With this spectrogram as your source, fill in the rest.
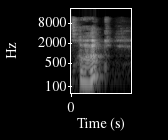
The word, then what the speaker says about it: TeX: LaTeX is kind of a simplified version of a formatting language called TeX, T-E-X, and that's correctly pronounced tech.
